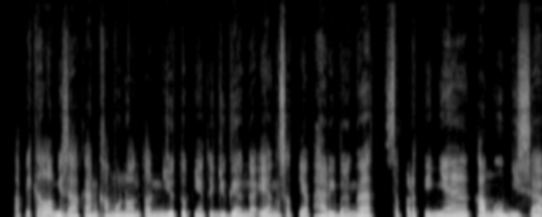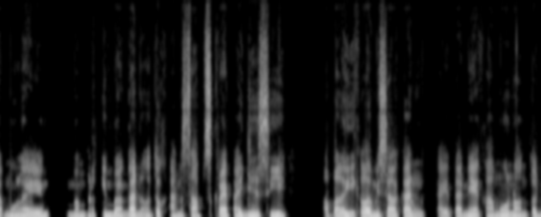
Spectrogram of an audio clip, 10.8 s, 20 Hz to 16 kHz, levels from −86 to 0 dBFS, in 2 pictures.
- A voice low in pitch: Yes, low, 130 Hz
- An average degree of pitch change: No, narrow, 2.1 semitones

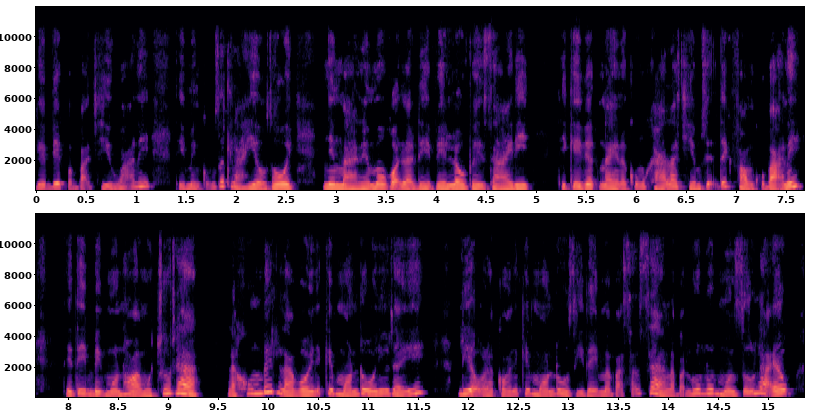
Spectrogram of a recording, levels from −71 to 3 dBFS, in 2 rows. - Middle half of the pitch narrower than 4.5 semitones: No, average, 5.0 semitones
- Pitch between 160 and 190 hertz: No, high, 215 Hz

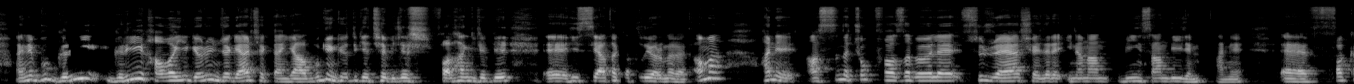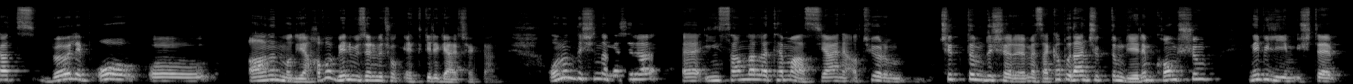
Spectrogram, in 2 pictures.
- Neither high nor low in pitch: Yes, medium, 170 Hz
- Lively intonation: Yes, wide, 5.7 semitones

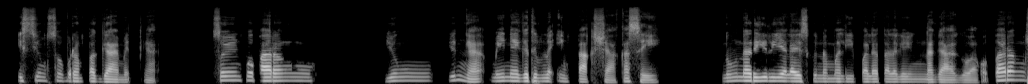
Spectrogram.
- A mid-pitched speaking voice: Yes, medium, 155 Hz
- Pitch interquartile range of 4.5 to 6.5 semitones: Yes, average, 5.2 semitones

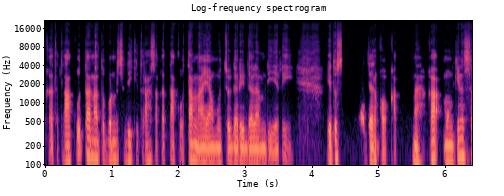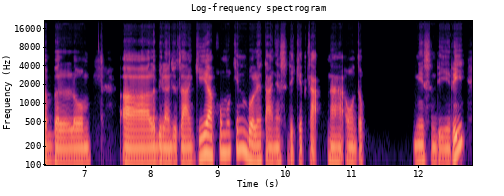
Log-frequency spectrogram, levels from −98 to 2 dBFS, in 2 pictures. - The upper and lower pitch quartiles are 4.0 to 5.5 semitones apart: No, average, 2.7 semitones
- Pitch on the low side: Yes, very low, 95 Hz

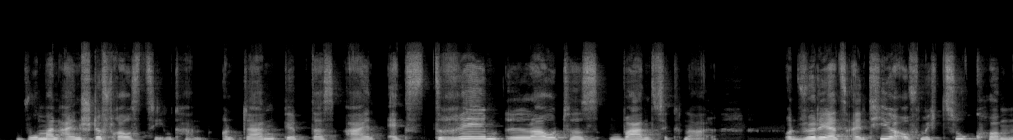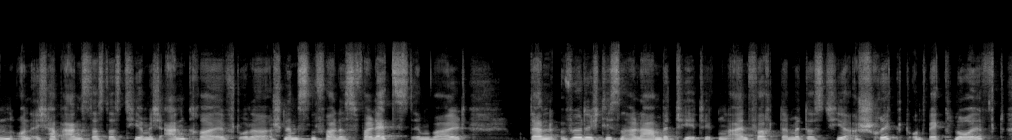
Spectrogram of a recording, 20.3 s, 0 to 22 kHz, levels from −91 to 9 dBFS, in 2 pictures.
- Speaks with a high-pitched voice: Yes, high, 200 Hz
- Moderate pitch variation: Yes, average, 3.1 semitones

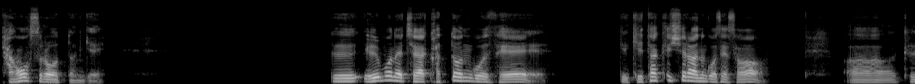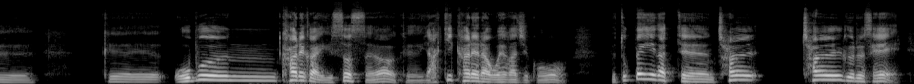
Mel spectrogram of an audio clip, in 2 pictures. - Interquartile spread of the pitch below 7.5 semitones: No, wide, 8.1 semitones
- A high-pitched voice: No, medium, 140 Hz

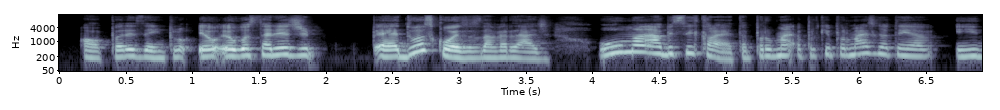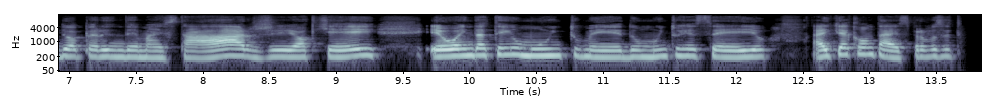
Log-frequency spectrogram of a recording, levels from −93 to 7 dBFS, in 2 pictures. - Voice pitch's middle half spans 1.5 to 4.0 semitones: Yes, average, 3.2 semitones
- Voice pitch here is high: Yes, high, 210 Hz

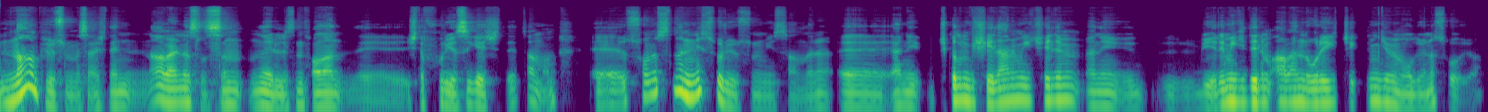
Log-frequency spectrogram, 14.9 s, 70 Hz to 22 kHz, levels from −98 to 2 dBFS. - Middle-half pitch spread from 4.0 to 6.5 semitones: Yes, wide, 5.5 semitones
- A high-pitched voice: No, low, 105 Hz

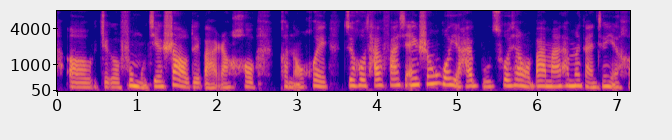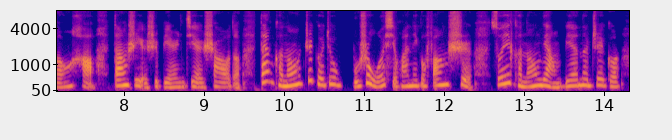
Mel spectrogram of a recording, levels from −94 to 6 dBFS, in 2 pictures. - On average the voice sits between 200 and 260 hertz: Yes, high, 205 Hz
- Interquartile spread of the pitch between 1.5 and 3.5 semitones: No, average, 4.2 semitones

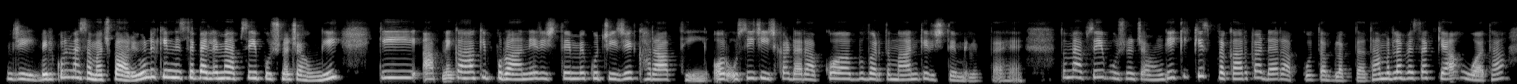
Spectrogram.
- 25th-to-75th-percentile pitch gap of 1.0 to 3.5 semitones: No, average, 3.9 semitones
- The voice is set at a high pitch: Yes, very high, 255 Hz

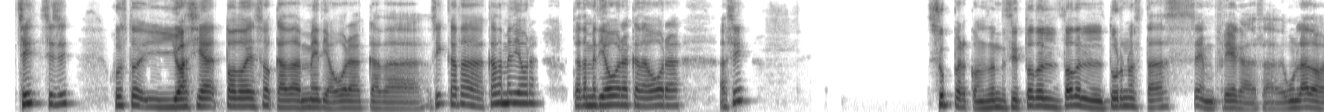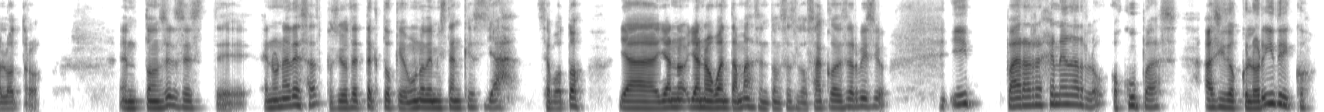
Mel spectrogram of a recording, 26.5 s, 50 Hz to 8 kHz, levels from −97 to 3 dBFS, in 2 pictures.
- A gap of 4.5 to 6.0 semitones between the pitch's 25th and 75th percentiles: Yes, average, 5.1 semitones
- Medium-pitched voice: Yes, medium, 145 Hz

